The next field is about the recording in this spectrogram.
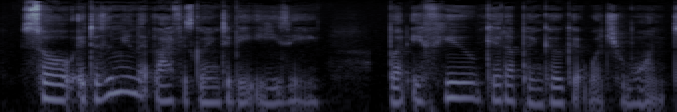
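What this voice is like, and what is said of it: Usual voice. Nothing is said of it.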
